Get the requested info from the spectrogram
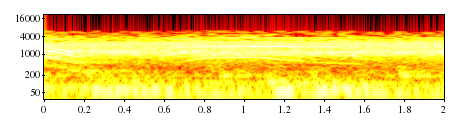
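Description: Loud dance music with a heavy pulsing bass beat played over a hall's speakers, with a crowd of fans screaming over it.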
